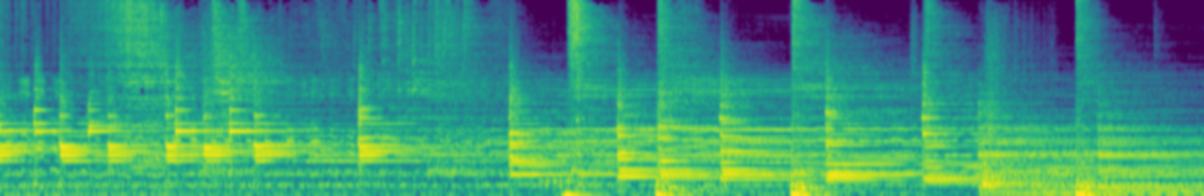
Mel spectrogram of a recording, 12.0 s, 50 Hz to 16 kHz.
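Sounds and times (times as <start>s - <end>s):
bell-like jazz chords: 0.0s - 12.0s.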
